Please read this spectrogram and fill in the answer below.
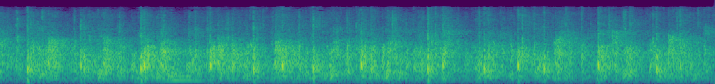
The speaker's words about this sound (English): How about a round of applause for our great panelists?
